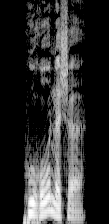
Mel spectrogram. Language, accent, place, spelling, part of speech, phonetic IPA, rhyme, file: German, Germany, Berlin, huronische, adjective, [huˈʁoːnɪʃə], -oːnɪʃə, De-huronische.ogg
- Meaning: inflection of huronisch: 1. strong/mixed nominative/accusative feminine singular 2. strong nominative/accusative plural 3. weak nominative all-gender singular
